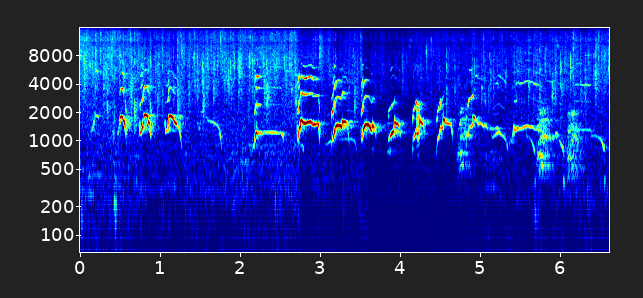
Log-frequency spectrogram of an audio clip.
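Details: Border Collie puppies, black-and-white and blue merle, born 25 September 2013, giving high whining squeals in bursts, several short rising-falling cries close together, then a run of quicker overlapping whimpers from more than one pup.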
